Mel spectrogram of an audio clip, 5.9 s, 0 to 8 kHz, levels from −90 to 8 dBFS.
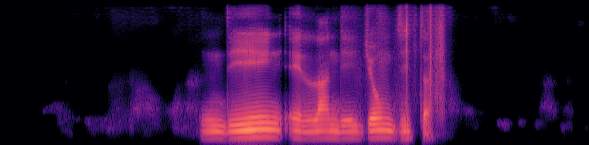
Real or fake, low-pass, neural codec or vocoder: fake; 7.2 kHz; codec, 24 kHz, 0.9 kbps, WavTokenizer, large speech release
